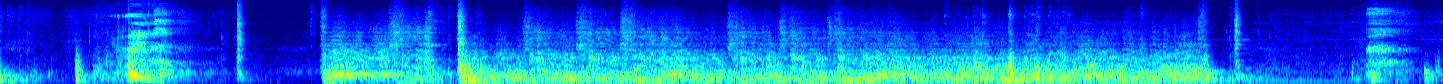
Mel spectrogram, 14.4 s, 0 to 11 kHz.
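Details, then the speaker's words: 1968 International Loadstar 1800, 392 big-block gasoline engine, sitting for months, given starting fluid: starter churns about nine seconds with an uneven, tired rhythm and never catches; owner suspects a weak jump box and drained battery. "Huh. That sounds like she wants to run. Not sure why my jump box can't help me a little more than that."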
